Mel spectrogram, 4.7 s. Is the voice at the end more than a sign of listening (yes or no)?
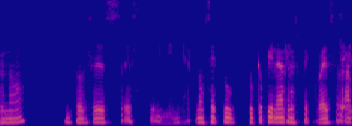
yes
